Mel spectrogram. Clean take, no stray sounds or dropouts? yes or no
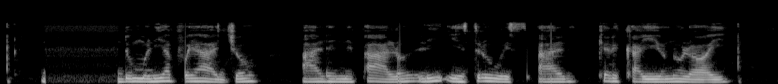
yes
